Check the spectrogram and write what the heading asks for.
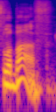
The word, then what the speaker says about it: LaBeouf: LeBeouf, and you've heard it so many different ways, haven't you? LeBeouf, LeBeouf. It's LeBeouf. LaBeouf.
